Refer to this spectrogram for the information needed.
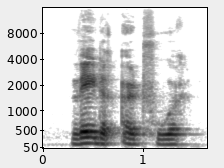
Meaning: reexport
- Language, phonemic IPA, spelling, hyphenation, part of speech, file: Dutch, /ˈʋeː.dərˌœy̯t.fuːr/, wederuitvoer, we‧der‧uit‧voer, noun, Nl-wederuitvoer.ogg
